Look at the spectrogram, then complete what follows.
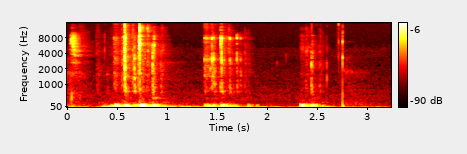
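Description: Bursts of computer keyboard typing in three clustered flurries of quick clicks, moderately loud, with short pauses between the runs and no voices, as someone types to look up the Conference USA basketball standings.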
